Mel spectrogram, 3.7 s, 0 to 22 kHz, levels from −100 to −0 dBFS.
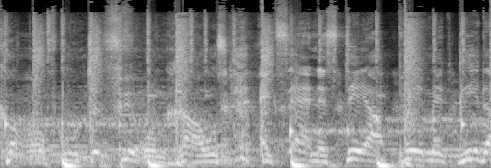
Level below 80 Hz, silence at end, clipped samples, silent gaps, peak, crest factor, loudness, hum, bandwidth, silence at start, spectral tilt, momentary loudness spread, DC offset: -16 dBFS; 0 s; 1%; none; 0 dBFS; 10 dB; -12 LUFS; none; over 20 kHz; 0 s; -4.5 dB/octave; 3 LU; under 0.1%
